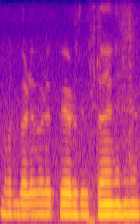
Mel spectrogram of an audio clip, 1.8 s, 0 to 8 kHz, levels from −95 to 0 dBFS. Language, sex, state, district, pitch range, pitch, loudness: Hindi, male, Uttar Pradesh, Hamirpur, 140-145 Hz, 145 Hz, -14 LUFS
